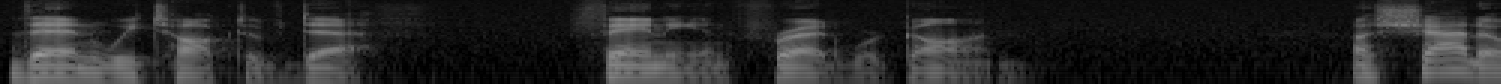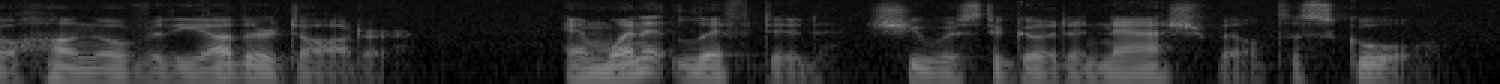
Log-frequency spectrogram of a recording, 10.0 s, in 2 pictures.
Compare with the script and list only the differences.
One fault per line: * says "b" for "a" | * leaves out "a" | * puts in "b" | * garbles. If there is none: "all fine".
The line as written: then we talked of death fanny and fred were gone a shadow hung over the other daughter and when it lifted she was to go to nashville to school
all fine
